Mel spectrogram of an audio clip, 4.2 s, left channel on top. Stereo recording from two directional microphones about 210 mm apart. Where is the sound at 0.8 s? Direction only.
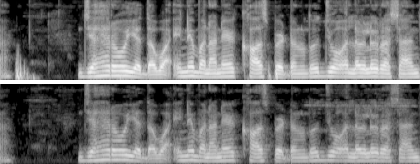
40° left (ahead or behind).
